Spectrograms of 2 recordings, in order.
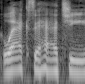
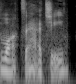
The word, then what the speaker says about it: Waxahachie: Because he was saying like Waxahachie. And I'm like, no. We don't say Waxahachie. It's Waxahachie. Okay.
